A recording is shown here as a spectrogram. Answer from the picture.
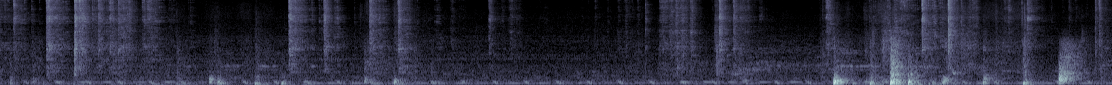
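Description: Metal wire whisks clashing together in a mock sword fight: repeated light metallic clinks and rattles of the wire loops, with a few louder clashes near the end.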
